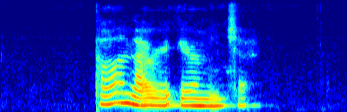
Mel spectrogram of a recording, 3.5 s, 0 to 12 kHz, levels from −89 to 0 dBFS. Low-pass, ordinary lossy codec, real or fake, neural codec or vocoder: 10.8 kHz; Opus, 24 kbps; fake; codec, 44.1 kHz, 7.8 kbps, Pupu-Codec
